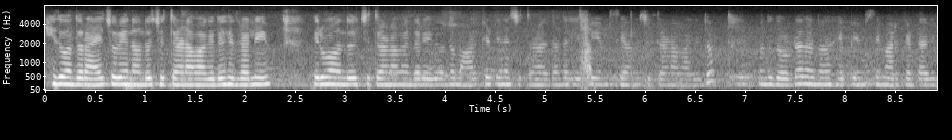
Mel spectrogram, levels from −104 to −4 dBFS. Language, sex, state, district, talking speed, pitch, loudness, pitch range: Kannada, female, Karnataka, Raichur, 180 wpm, 225 Hz, -18 LUFS, 220-235 Hz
